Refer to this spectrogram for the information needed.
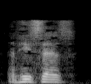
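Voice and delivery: plain reading voice

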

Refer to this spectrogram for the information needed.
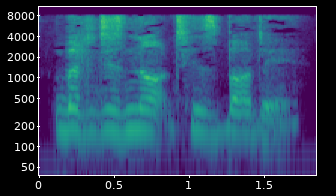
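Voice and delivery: lightly voiced measured churchman; Cranmer.

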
